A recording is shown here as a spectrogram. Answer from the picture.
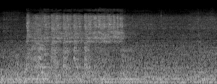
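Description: Street traffic with idling car engines as a steady low hum, and a high hissing rattle lasting about a second, starting a quarter second in.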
